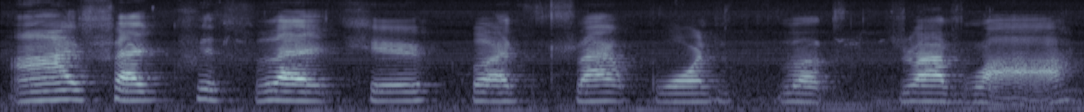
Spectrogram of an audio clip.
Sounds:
human voice
speech

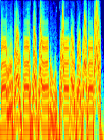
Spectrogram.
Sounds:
music
musical instrument
scratching (performance technique)

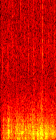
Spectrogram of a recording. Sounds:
thunder
thunderstorm

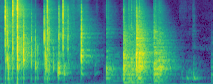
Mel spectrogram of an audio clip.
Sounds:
crushing

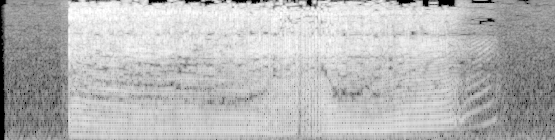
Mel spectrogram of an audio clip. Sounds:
fart

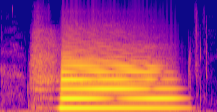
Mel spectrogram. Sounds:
musical instrument
music
wind instrument

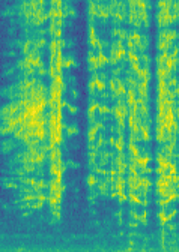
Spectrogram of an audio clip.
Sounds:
domestic sounds
silverware

